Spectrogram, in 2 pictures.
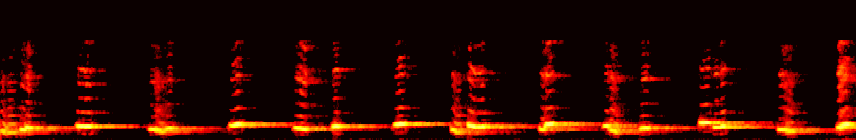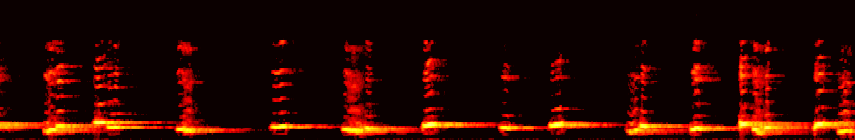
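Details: Extended sooty-headed bulbul song, said to be suited for training young birds: lively sequence of sweet whistles and slurred downward notes, rhythm uneven, roughly two to three notes per second, with a short gap midway.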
